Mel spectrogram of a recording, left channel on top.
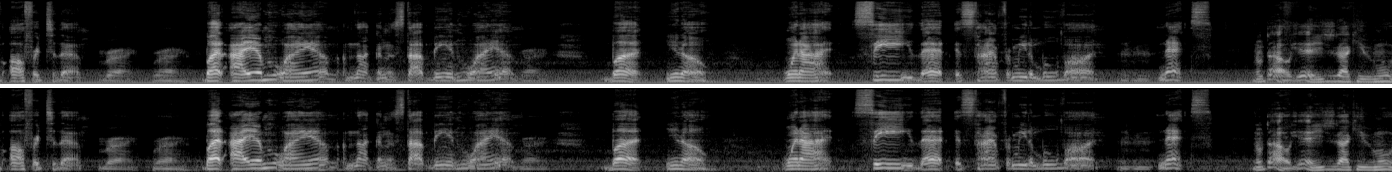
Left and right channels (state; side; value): noise; left; hum, 17 dB below the sound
